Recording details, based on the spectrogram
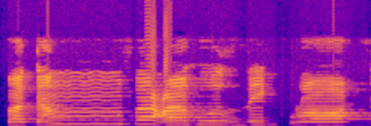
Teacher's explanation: تنگ میں اخفا کر رہے ہیں، کیوں؟ کیونکہ نون ساکن کے بعد فا ہے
